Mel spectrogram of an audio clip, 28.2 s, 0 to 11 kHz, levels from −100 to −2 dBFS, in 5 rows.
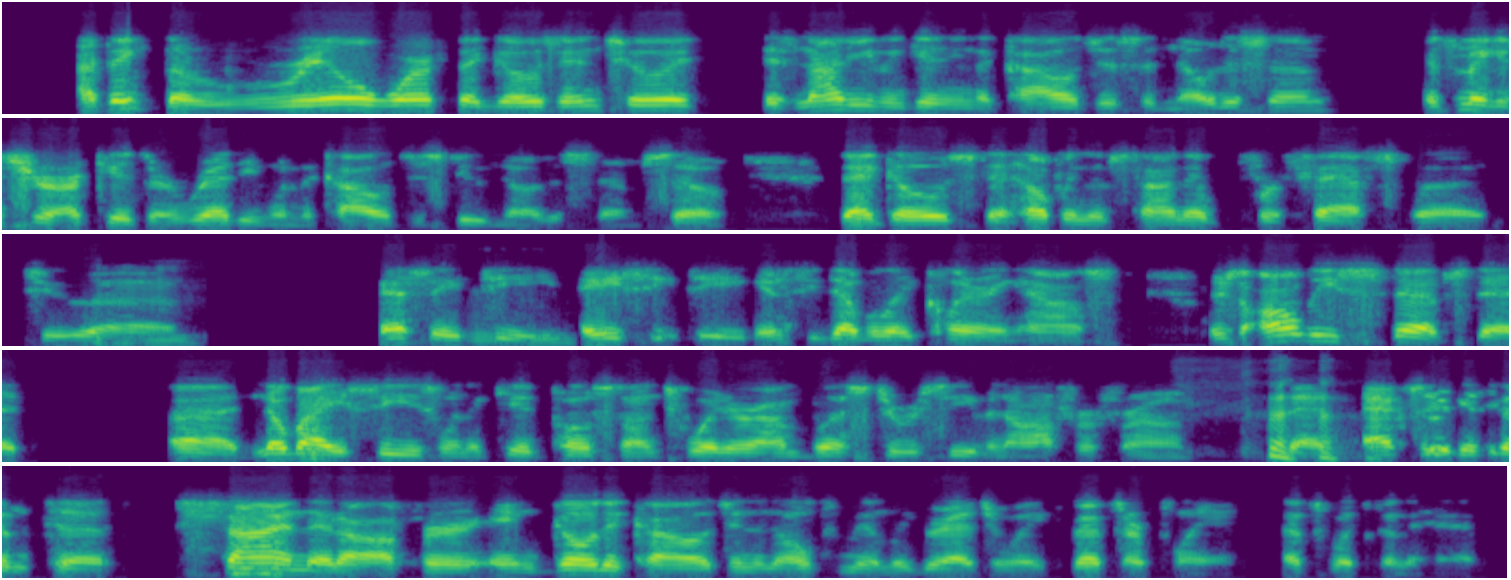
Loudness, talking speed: -23 LUFS, 195 wpm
